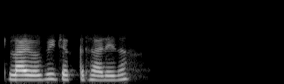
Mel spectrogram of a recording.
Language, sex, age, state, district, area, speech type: Dogri, female, 18-30, Jammu and Kashmir, Udhampur, rural, conversation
